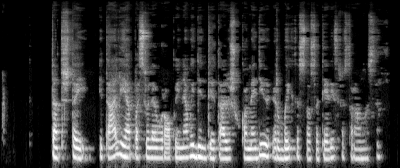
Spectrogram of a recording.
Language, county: Lithuanian, Vilnius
